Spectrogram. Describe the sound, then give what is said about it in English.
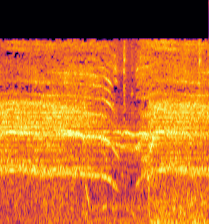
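A goat lets out a loud, drawn-out scream, a harsh, sustained cry with wavering, sliding pitch that fills the whole moment without a break, strident. “Let me turn the goat up.”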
